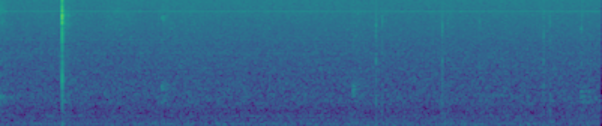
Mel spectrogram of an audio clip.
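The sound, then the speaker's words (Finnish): A single sharp click near the start, followed later by a few faint ticks, over a steady soft hiss, as a computer mouse is clicked a couple of times in the Plone web editor. “Ja taas klikkaillaan tästä pari kertaa.”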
